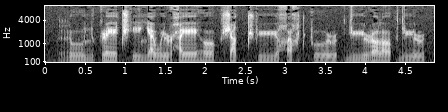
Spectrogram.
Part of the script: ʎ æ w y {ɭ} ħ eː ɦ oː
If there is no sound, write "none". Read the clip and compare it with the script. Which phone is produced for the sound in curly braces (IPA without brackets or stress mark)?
ɭ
